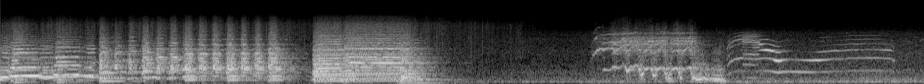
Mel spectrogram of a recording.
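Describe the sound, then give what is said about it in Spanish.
A loud, fluttering cartoon horse whinny bursts out, then a rising burst and squealing, meow-like animal cries follow as cartoon critters squabble, with no talking. “Los animalitos continúan discutiendo. ¡Oh, no! El caballo ha escupido una pata de gallo.”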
